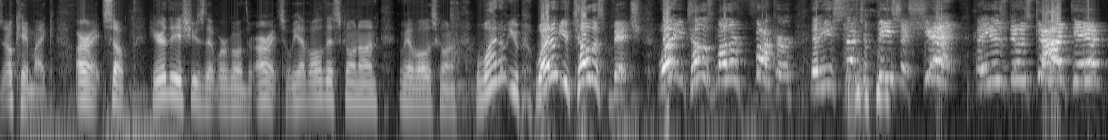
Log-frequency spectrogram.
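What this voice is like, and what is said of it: Fast-paced ranting speech. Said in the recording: “I said it quickly, more quickly than it generally goes”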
